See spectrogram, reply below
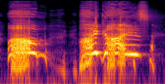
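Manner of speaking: loud, high-pitched, squeaky voice. Describing a tense film scene as he walks in, in a Squeaky-Voiced Teen voice. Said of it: "He really is squeaky voice teen from The Simpsons".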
